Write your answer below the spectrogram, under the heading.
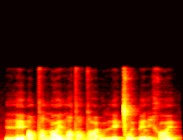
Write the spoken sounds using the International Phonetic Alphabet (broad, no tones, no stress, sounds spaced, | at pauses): r e ʔ ɒ l tˤ e r ɒ ɪ̯ r e tˤ i l dˤ æ ɪ̯ ʔ u r e ǀ o ɪ̯ p e l i x ɒ ɪ̯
